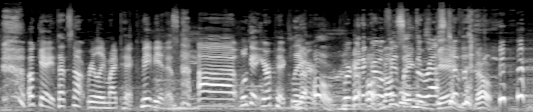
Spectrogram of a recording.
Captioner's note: laughter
